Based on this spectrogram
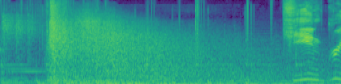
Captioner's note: explosion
